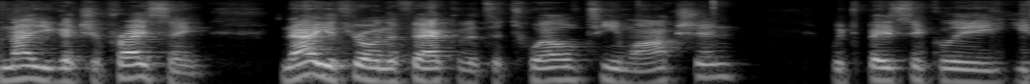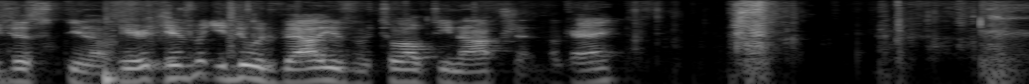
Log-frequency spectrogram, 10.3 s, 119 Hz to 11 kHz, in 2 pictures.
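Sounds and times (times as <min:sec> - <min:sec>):
speech: 0:00.0 - 0:09.0
paper sheet being torn up and shredded: 0:08.4 - 0:10.0.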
